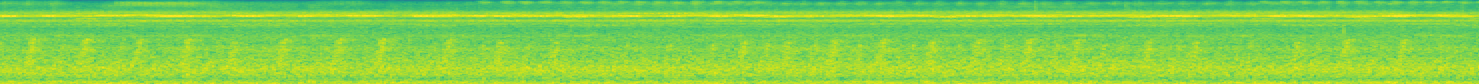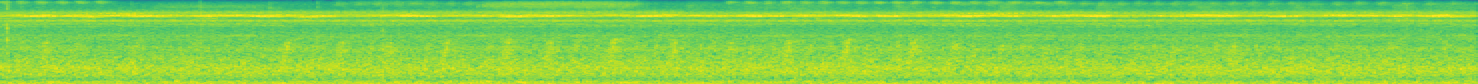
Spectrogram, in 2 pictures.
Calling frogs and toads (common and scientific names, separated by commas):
Iporanga white-lipped frog (Leptodactylus notoaktites)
